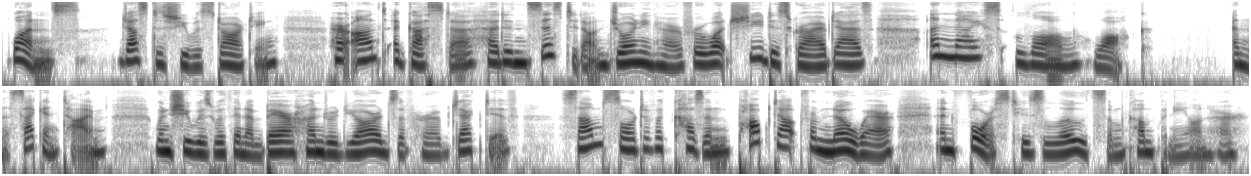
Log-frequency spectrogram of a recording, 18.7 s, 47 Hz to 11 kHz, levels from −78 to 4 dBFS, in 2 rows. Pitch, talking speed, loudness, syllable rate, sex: 205 Hz, 175 wpm, -19 LUFS, 4.9 syllables/s, female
